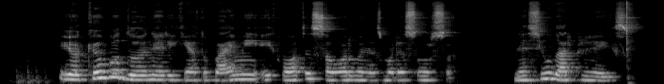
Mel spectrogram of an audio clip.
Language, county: Lithuanian, Kaunas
